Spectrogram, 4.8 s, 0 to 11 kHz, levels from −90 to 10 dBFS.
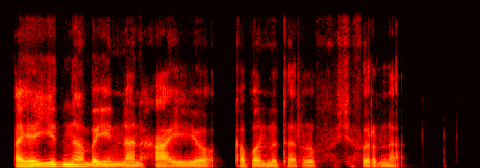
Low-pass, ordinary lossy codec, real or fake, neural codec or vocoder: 9.9 kHz; Opus, 32 kbps; fake; vocoder, 22.05 kHz, 80 mel bands, Vocos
